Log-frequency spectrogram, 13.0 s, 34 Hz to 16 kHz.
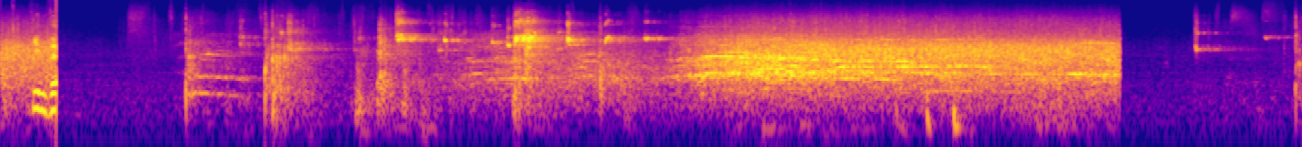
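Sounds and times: crowd applauding and cheering: 0.0 - 0.6, 6.8 - 11.2
shoe squeaks on court: 2.3 - 6.7, 11.9 - 13.0.

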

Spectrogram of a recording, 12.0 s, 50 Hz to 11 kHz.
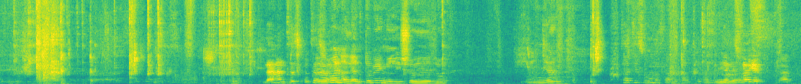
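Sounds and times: household objects clattering: 0.2 - 3.8.

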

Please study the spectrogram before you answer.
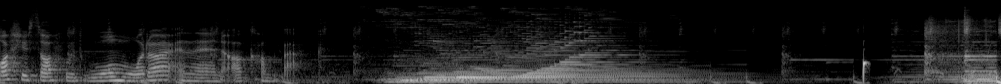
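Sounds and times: background music with steady beat: 0.0 - 10.0.

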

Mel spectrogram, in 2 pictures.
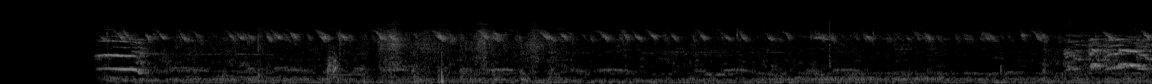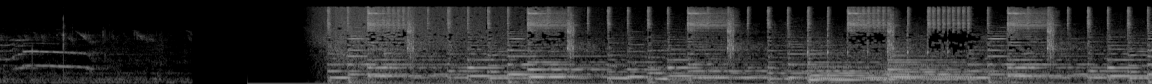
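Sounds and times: rooster crowing: 1.0 - 3.0, 10.6 - 12.6
chickens clucking: 1.0 - 13.4
high chirping: 14.6 - 19.1
sharp pops: 15.1 - 16.2.

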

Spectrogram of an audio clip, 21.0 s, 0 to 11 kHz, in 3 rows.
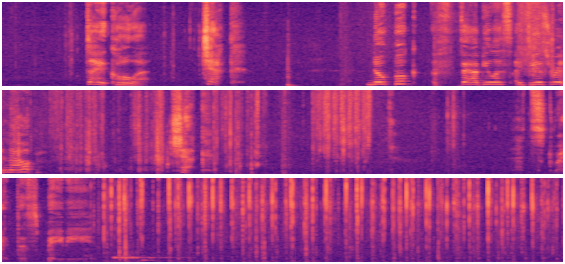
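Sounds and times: fast typing on keyboard: 15.1 - 21.0.

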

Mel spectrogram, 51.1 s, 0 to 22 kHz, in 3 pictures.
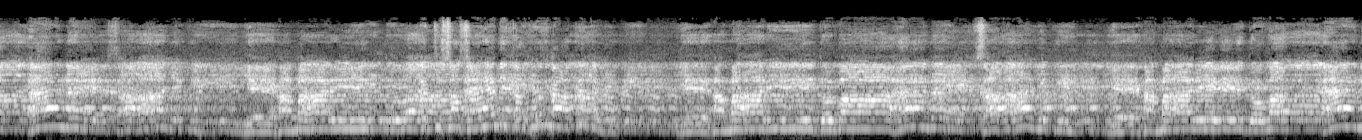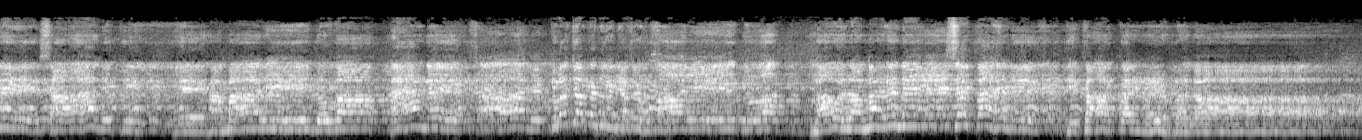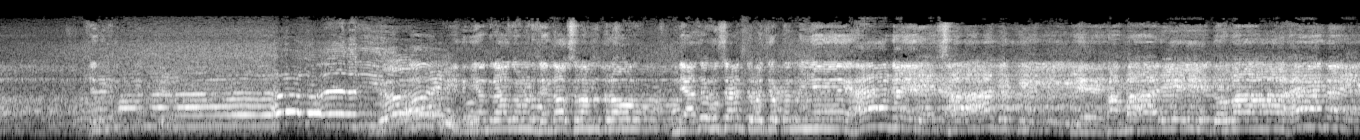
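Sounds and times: man chanting into a microphone: 0.0 - 51.0.

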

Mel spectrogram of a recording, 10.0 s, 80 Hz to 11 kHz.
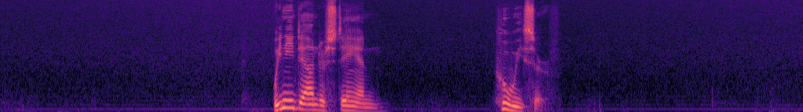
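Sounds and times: low constant hum: 0.0 - 10.0
steady hiss: 0.0 - 10.0.

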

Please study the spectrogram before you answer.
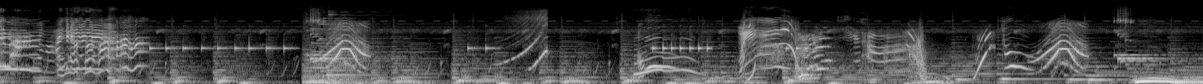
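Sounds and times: background music: 0.0 - 12.0
high cartoon character cry: 6.4 - 9.1.

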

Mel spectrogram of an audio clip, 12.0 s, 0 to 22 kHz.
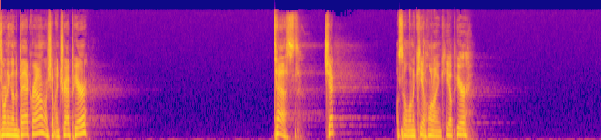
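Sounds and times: person's voice: 5.4 - 6.9, 7.9 - 9.5.

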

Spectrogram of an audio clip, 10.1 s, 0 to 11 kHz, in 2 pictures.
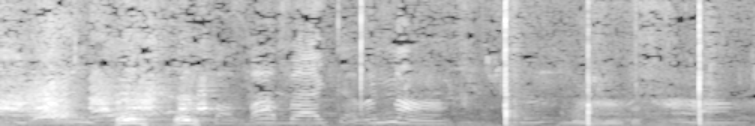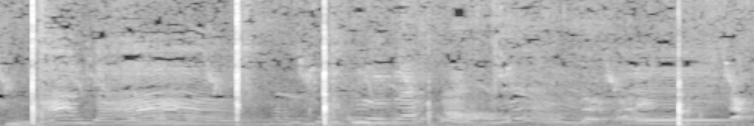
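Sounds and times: cleaver chopping meat on wood: 3.3 - 5.5.

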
